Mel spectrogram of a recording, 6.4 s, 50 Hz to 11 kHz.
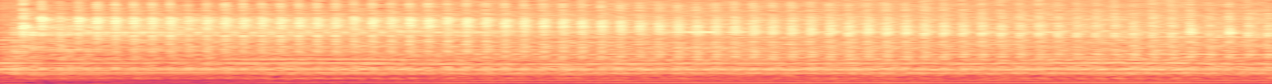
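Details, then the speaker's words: Fiat 500 after cambelt and water pump replacement, idling: fast, sharp metallic ting-ting ticking like a knife and fork struck together, keeping time with the engine, loudest toward the water pump (stethoscope check); lower down only a dull mechanical sound; source unconfirmed. "it was basically like someone hitting a knife and fork together very metallic ting ting ting ting whereas down here it was more of a sort of a dull mechanical sound"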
